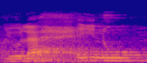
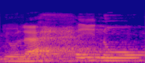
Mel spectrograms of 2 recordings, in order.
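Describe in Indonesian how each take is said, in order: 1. Bunyi h-nya bersih dan halus. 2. Bunyi h-nya bersih dan halus.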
